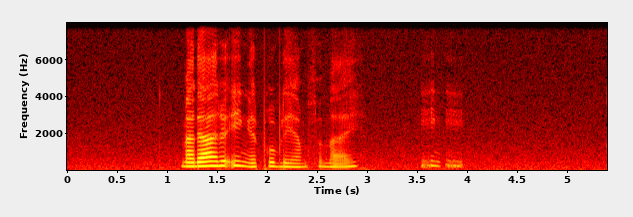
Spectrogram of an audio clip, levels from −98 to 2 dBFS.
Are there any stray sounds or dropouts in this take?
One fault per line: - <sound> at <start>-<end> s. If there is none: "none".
- laugh at 3.5-4.0 s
